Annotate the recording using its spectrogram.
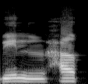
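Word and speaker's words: بالحق: তারপর হচ্ছে ইল্লাল্লাযীনা আমানু ওয়া আমিলুস সলিহাতি ওয়া তাওয়াসাউ বিল হক।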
